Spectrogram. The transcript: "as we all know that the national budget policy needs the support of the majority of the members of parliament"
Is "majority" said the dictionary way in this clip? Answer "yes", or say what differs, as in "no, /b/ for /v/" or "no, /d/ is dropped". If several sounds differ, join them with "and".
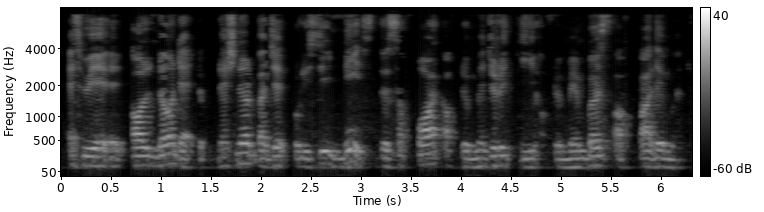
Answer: yes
